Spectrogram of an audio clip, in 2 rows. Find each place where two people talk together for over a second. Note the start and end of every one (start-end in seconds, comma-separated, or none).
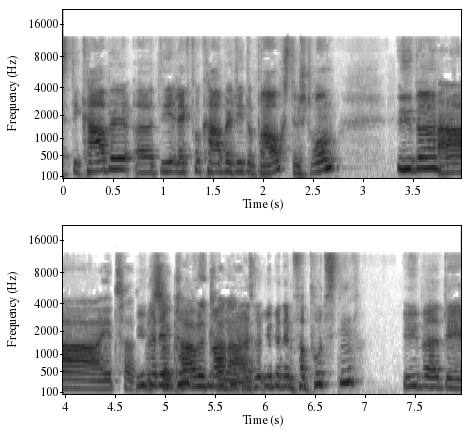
4.7-6.0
